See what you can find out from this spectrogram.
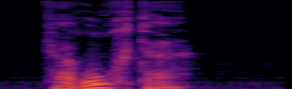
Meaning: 1. comparative degree of verrucht 2. inflection of verrucht: strong/mixed nominative masculine singular 3. inflection of verrucht: strong genitive/dative feminine singular
- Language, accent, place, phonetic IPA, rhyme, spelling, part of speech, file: German, Germany, Berlin, [fɛɐ̯ˈʁuːxtɐ], -uːxtɐ, verruchter, adjective, De-verruchter.ogg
